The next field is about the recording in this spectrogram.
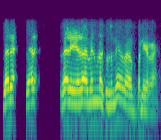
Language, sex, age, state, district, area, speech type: Tamil, male, 60+, Tamil Nadu, Perambalur, rural, conversation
